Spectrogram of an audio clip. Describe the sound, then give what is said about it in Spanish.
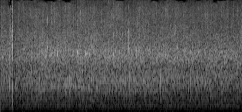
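A crowd applauds the Lord loudly and steadily, a dense wash of many hands clapping together with no break and no voices over it. “Y denle un aplauso fuerte, fuerte al Señor.”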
